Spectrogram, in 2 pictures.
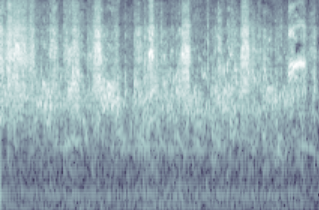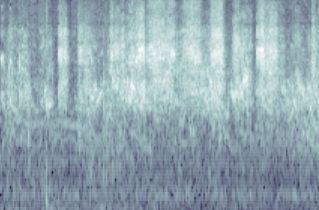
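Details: Aviary colony of Australian budgies, described as happy: a busy flock chatter of rasping squawks and high chirps, with an occasional clearer whistled note standing out above the din.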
